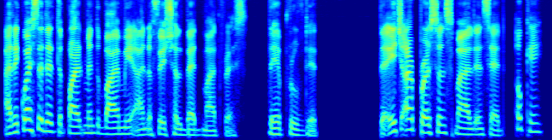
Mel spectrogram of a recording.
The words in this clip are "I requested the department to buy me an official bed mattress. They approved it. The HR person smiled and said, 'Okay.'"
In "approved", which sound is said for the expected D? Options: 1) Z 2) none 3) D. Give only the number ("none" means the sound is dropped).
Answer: 3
